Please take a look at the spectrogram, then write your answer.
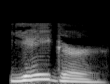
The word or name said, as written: yager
